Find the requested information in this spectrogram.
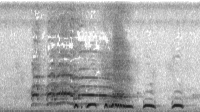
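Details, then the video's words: Spotted dove in the 'thổ sấm' (thunder-voice) singing style: a rooster crows at the start, then a run of low, hooted coos follows, with the last two notes spaced out and distinct. "Chim cu gáy giọng thổ sấm chuẩn"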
